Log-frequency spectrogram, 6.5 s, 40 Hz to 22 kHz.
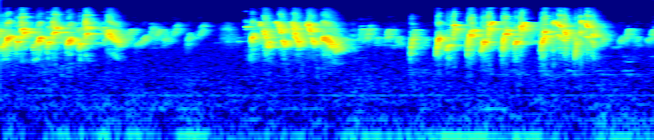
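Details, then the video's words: European goldfinch of the Balkan form Carduelis carduelis balcanica, entered in an online world song championship run by a Serbian breeders' association: fast twittering bursts of buzzy and tinkling notes, a two-second phrase, brief pause, then further chattering runs. "Pesma štiglića 006/23 World Championship in Goldfinch Song"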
